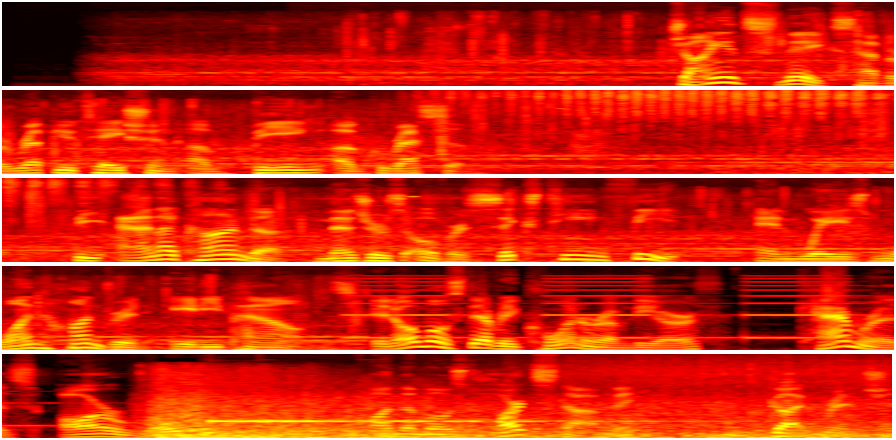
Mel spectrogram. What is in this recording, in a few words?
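narration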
